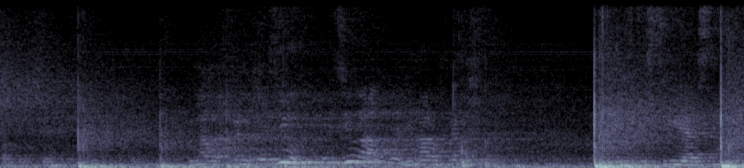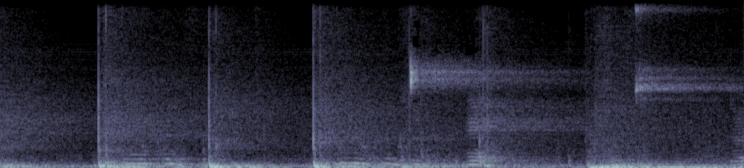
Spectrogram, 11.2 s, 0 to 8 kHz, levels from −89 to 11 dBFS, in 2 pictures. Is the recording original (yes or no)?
yes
